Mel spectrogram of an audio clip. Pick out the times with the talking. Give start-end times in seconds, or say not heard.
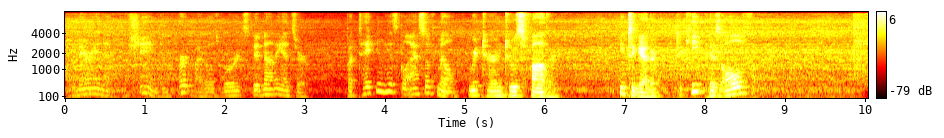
0.0-6.2, 6.9-8.7.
